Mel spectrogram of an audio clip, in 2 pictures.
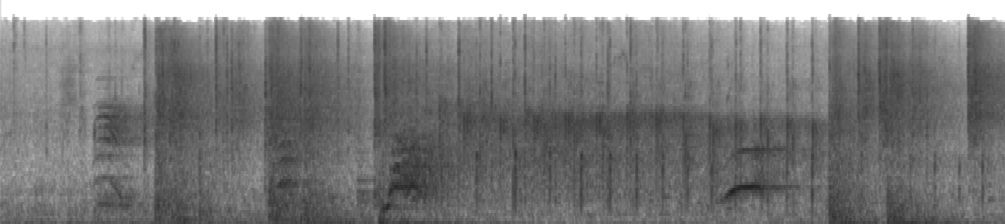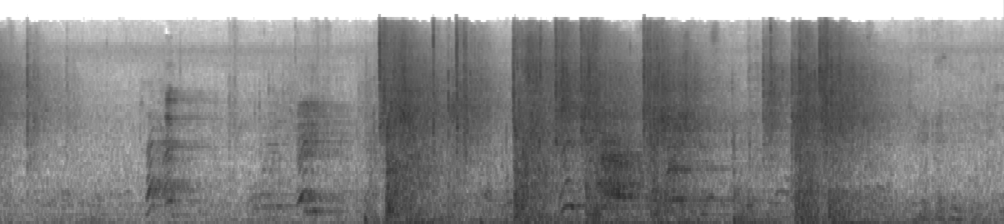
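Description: Young men shout loudly and sharply in a large echoing hall.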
